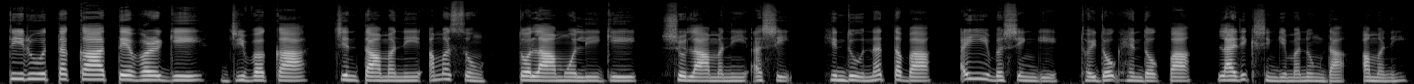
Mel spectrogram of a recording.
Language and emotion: Manipuri, neutral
